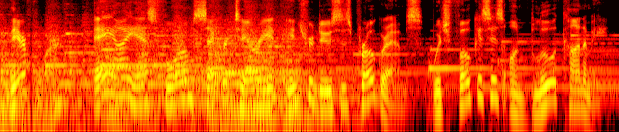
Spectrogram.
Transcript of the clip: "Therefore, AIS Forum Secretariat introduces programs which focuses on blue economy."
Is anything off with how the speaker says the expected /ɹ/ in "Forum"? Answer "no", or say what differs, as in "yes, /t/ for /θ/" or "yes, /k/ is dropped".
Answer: no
